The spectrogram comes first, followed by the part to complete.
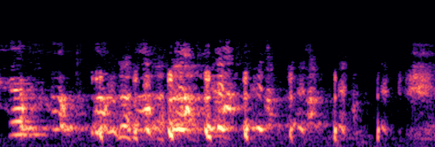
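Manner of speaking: a high burst of laughter. Real, not acted. Laughing at his own story.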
